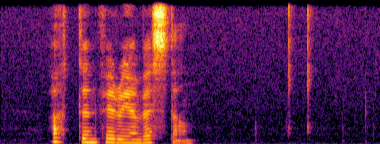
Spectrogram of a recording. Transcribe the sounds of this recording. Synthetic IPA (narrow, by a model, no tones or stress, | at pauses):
ɑt̪ənfeːɾʉːjɛnʋɛst̪ɑ̰n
